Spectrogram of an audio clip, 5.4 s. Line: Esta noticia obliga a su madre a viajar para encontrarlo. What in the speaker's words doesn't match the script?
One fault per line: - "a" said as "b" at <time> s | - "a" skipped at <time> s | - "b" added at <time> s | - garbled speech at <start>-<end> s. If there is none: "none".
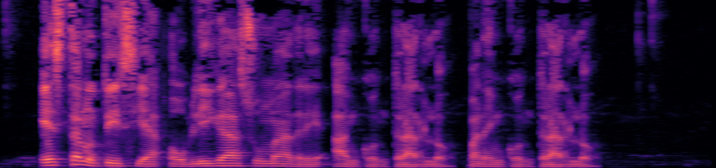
- "viajar" said as "encontrarlo" at 2.6 s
